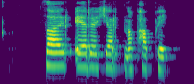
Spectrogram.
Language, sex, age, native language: Icelandic, male, 8, Icelandic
